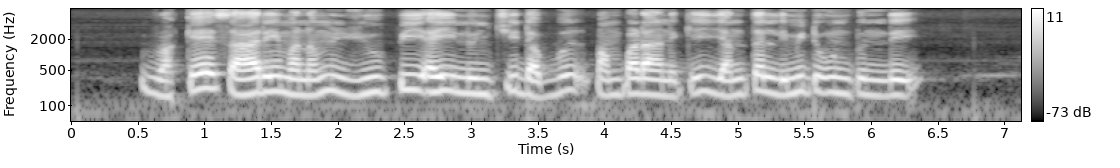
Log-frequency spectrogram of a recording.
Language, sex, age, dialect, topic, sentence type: Telugu, male, 18-24, Utterandhra, banking, question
